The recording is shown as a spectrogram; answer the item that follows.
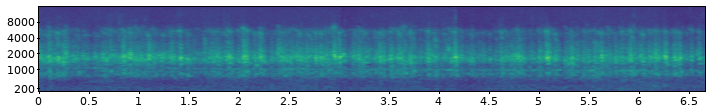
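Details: A pond full of frogs in the Ramapo Mountains, mid-March, first warm spring day following a week of rain; countless rapid, rattling croaks merge into an unbroken chorus, over a faint low hum.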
